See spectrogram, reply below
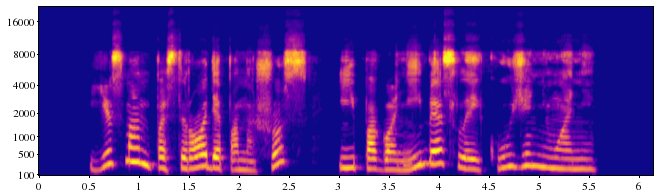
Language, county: Lithuanian, Kaunas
